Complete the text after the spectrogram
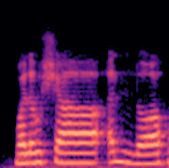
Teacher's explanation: ولو شاء اللہ میں شاء پہ 5 کاؤنٹ کرنے ہیں، مد متصل واجب ہے. لو میں واولین ہیں، دونوں ہونٹوں کو ناتمام گول کرتے ہوئے ادا کیجیے اور شاء کی مد متصل واجب کو 5 حرکتوں برابر کھینچ کر پڑھتے ہوئے آگے لفظ جلالہ کو پر پڑھنا ہے.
